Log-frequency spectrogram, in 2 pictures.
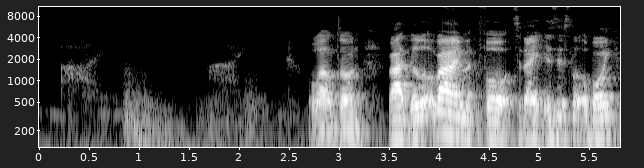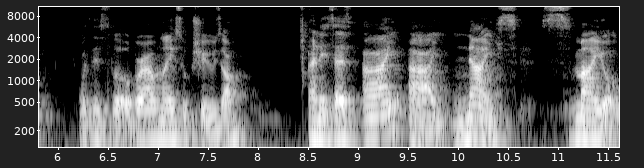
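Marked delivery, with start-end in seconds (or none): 0.2-2.0 hushed, very quiet whispered vowel. Leading listeners in repeating a sound, the speaker says it very quiet. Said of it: "Really quietly".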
